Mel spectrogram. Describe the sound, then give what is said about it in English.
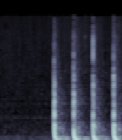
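Four sharp, loud knocks rap on a front door in quick, slightly uneven succession after a moment of quiet, each with a solid, resonant thud. “Knock on the door.”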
